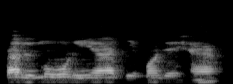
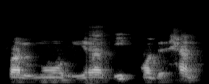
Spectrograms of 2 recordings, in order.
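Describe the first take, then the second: First: The last word ends on a long 'a' vowel. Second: The last word ends with an 'an' sound. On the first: The reader stops at the end of the verse. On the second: This is the word's original form.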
